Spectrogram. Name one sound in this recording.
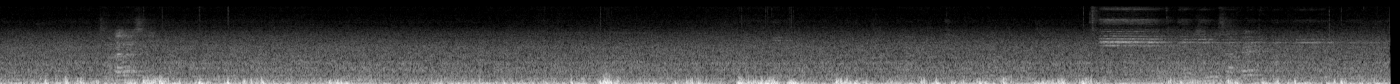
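A man speaks in a lecturing tone.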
